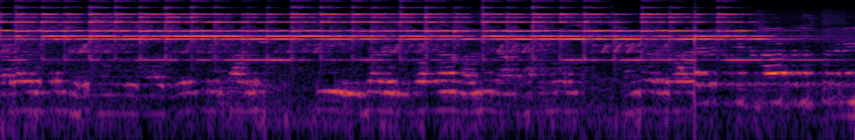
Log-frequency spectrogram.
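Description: Metal temple bell rung rapidly and continuously during the oil abhishekam, its bright ringing tones struck again and again, stopping about seven and a half seconds in. Voices of the crowd are heard beneath it.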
